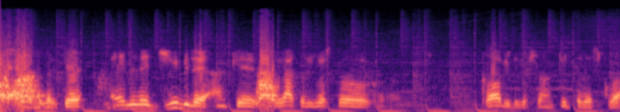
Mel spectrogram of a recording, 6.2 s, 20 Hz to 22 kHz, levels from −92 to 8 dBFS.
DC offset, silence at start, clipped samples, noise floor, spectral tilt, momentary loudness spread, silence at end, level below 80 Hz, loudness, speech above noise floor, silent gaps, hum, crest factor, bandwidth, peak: under 0.1%; 0 s; under 0.1%; -36 dBFS; -6.5 dB/octave; 14 LU; 0 s; -38 dBFS; -12 LUFS; 24 dB; none; none; 12 dB; 12.5 kHz; 0 dBFS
